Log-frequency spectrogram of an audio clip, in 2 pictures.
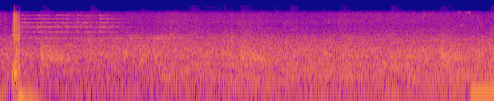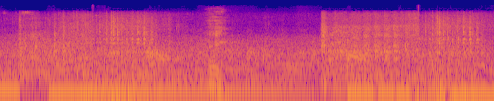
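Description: An old car engine cranks and sputters, trying to start: a steady churning starter whir with uneven surges and a rising whine, fairly loud, never quite catching.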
